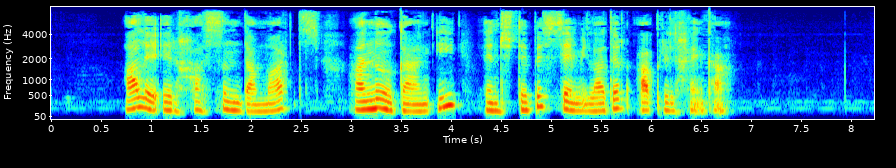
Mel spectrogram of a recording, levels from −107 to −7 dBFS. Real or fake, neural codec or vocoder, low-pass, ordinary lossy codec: real; none; 7.2 kHz; AAC, 32 kbps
